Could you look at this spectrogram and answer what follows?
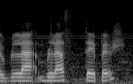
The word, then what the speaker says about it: Vlad Tepes: Pues estamos hablando de Vlad Tepes, se pronuncia así, me parece, en el rumano, que lo conocemos más bien como Vlad el Empalador.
